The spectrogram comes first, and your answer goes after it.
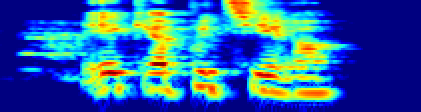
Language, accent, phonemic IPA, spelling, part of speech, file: French, Canada, /e.kʁa.pu.ti.ʁa/, écrapoutira, verb, LL-Q150 (fra)-écrapoutira.wav
- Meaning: third-person singular simple future of écrapoutir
